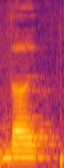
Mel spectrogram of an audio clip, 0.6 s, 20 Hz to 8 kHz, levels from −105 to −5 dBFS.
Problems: none marked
